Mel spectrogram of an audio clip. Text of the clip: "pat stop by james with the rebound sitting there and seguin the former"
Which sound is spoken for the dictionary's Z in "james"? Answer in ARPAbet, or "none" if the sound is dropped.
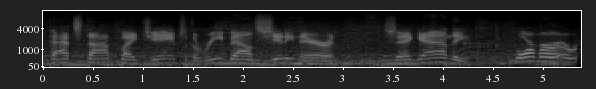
Z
